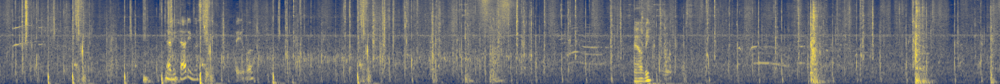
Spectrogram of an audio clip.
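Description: Footsteps walk slowly across a wooden floor indoors.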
